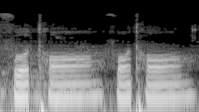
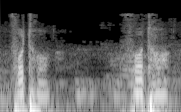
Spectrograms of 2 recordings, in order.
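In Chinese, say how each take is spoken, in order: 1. 是以轻松、自在的方式念的。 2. 是以紧张、勉强的方式念的。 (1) "让心是很正常的，是佛陀佛陀" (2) "不是佛陀佛陀，不是这样的"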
